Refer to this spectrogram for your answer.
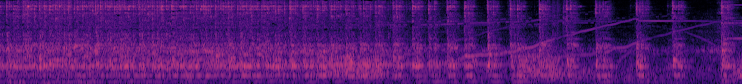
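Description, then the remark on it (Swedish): A prize wheel, spun to pick which ride to go on, turns with a rapid, steady ratcheting clatter that gradually slows into distinct, spaced-out ticks as it winds down, with a rising tone near the end and no voices. “men vi ska snurra på ett hjul nämligen”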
